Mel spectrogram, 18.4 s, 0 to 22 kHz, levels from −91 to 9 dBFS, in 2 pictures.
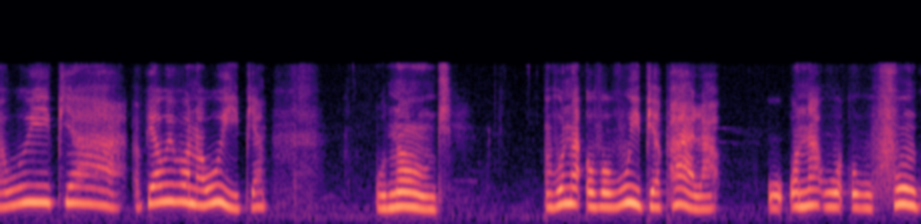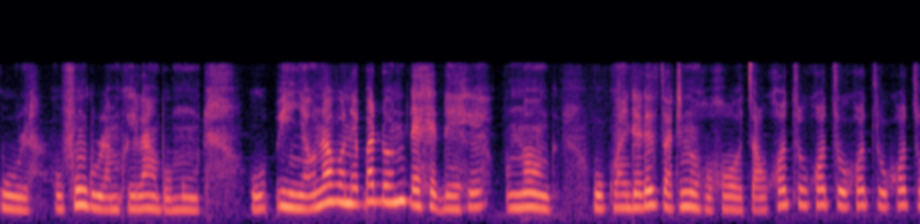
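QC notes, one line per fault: Nothing to flag here, just speech that has come through a call codec, with the top end stopping at 8 kHz as that path does.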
